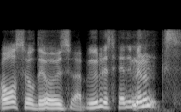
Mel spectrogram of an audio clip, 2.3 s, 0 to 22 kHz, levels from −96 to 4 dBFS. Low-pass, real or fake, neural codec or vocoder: 7.2 kHz; fake; codec, 16 kHz in and 24 kHz out, 0.4 kbps, LongCat-Audio-Codec, four codebook decoder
